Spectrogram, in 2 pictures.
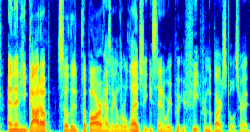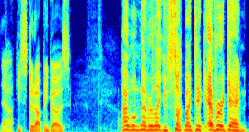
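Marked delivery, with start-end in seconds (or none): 7.4-9.7 very loud, shrill, top-of-the-lungs scream. Telling about a man who stood up in a full bar, retelling a scream. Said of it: "screamed it at the top of his lungs".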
